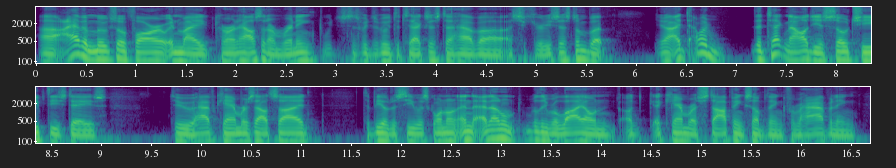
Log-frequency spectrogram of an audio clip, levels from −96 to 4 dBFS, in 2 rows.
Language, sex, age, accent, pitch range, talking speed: English, male, 30-49, American, 90-110 Hz, 235 wpm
